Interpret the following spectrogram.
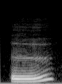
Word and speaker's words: eux: So masculine form is e. Alright, final X is not pronounced.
